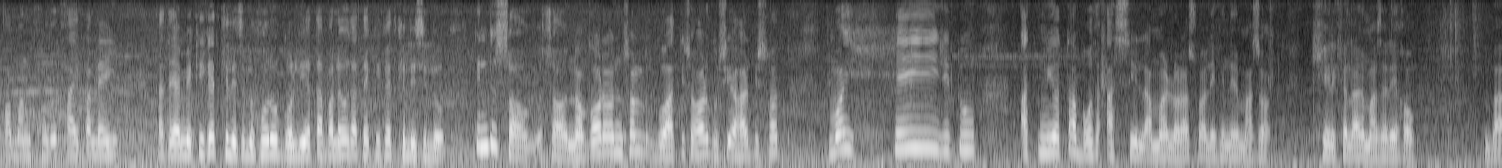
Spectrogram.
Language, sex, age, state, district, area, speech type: Assamese, male, 18-30, Assam, Nalbari, rural, spontaneous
